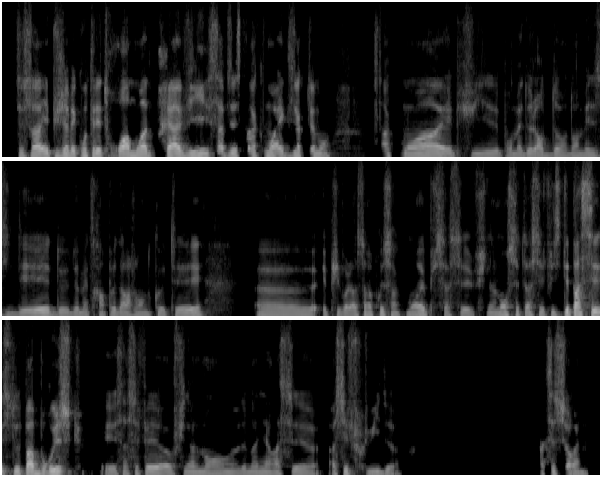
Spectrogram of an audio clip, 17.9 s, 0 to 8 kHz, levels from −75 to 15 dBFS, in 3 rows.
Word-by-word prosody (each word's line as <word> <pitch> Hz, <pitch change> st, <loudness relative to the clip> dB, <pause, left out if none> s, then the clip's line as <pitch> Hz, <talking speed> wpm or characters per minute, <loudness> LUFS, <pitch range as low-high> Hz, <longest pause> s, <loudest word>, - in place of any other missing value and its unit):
C'est 125 Hz, -, -4 dB
ça 145 Hz, +6 st, +6 dB
et 160 Hz, -, +5 dB
puis 135 Hz, -3 st, -4 dB
j'avais 140 Hz, 0 st, +4 dB
compté 145 Hz, +2 st, +2 dB
les -, -, +7 dB
3 145 Hz, +1 st, +6 dB
mois 150 Hz, +1 st, +6 dB
de 140 Hz, -, -7 dB
préavis 145 Hz, +7 st, +5 dB
ça 195 Hz, -9 st, 0 dB
faisait 140 Hz, +2 st, +1 dB
5 155 Hz, +2 st, -4 dB
mois, 140 Hz, -3 st, +4 dB
exactement. 130 Hz, -2 st, -2 dB, 0.5 s
5 120 Hz, -, -8 dB
mois 140 Hz, +3 st, +3 dB
et 120 Hz, -, 0 dB
puis, 115 Hz, +3 st, -8 dB
heu, -, -, -6 dB
pour 110 Hz, +1 st, -11 dB
mettre 110 Hz, +1 st, -7 dB
de -, -, -2 dB
l'ordre 115 Hz, -1 st, -2 dB
dans 110 Hz, -1 st, -5 dB
dans 115 Hz, -, -7 dB
mes 110 Hz, -2 st, -8 dB
idées 115 Hz, +6 st, 0 dB
de 110 Hz, -3 st, -6 dB
de 110 Hz, +1 st, -7 dB
mettre 110 Hz, 0 st, -9 dB
un -, -, -7 dB
peu 110 Hz, +2 st, -7 dB
d'argent 105 Hz, 0 st, -5 dB
de 105 Hz, -, -11 dB
côté. 115 Hz, +7 st, -3 dB, 0.5 s
Heu 105 Hz, -1 st, -4 dB
et -, -, -8 dB
puis -, -, -6 dB
voilà, 100 Hz, 0 st, -2 dB
ça 130 Hz, -, -5 dB
m'a 130 Hz, -, -4 dB
pris 135 Hz, -, -4 dB
5 105 Hz, -5 st, -7 dB
mois 125 Hz, +5 st, 0 dB
et -, -, 0 dB
puis 140 Hz, -, -11 dB
ça 95 Hz, -, -7 dB
s'est 100 Hz, 0 st, -7 dB
finalement 110 Hz, +7 st, -4 dB
c'était 130 Hz, -3 st, -5 dB
assez 105 Hz, +1 st, -3 dB
fi 120 Hz, +4 st, -7 dB
c'était 135 Hz, +6 st, +3 dB
pas 170 Hz, +1 st, +7 dB
c'est 160 Hz, -4 st, +5 dB
c'était 135 Hz, 0 st, 0 dB
pas 150 Hz, +3 st, +9 dB
brusque 165 Hz, +9 st, +4 dB, 0.2 s
et 105 Hz, 0 st, -5 dB
ça 110 Hz, +2 st, -9 dB
s'est 110 Hz, -, -7 dB
fait, 115 Hz, +1 st, +2 dB
heu, 105 Hz, -2 st, -1 dB
finalement, 105 Hz, 0 st, -6 dB
heu, 100 Hz, -, -9 dB
de 100 Hz, -, -7 dB
manière 100 Hz, +1 st, -5 dB
assez, 105 Hz, +1 st, -5 dB
heu, 95 Hz, -1 st, -6 dB
assez 110 Hz, +5 st, -2 dB
fluide 105 Hz, -3 st, -7 dB, 1.4 s
assez -, -, -5 dB
sereine. 90 Hz, -2 st, -2 dB
115 Hz, 250 wpm, -26 LUFS, 105-140 Hz, 1.4 s, pas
